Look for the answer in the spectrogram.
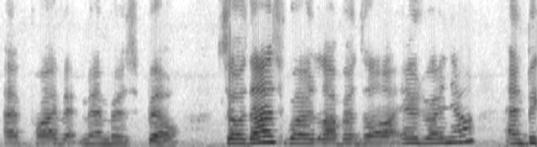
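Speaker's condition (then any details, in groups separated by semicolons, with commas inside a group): ALS; speech affected but still understandable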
